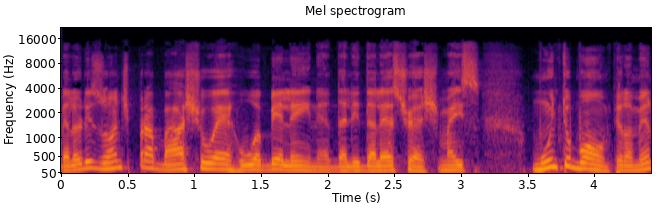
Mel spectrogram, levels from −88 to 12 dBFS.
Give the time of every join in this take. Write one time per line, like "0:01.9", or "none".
none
